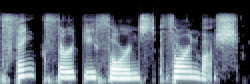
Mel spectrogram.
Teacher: These words require the voiceless th sound. Focus on the clean aim release of breath.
